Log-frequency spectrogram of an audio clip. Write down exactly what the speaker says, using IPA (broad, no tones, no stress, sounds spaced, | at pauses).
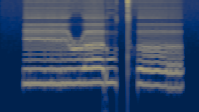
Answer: ɪː ɹ ɜ ɾ u tʰ əː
